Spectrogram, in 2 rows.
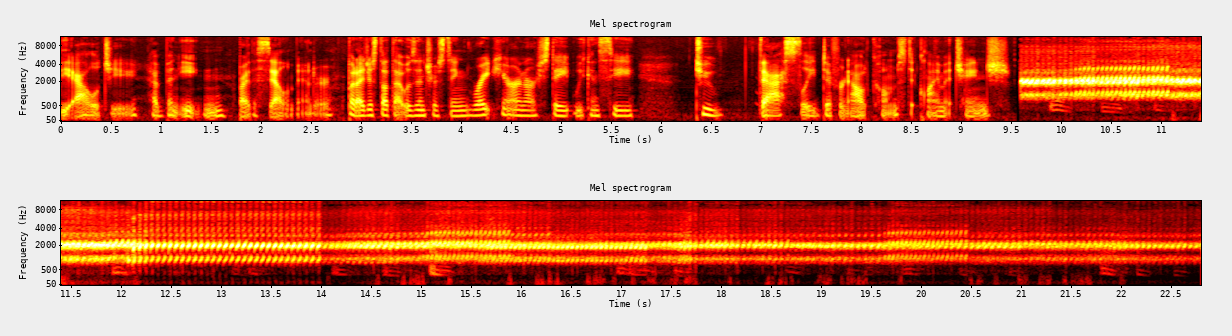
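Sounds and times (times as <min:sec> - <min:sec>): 
speech: 0:00.0 - 0:09.7
dense chorus of frogs croaking and trilling at a pond: 0:09.6 - 0:22.7.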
